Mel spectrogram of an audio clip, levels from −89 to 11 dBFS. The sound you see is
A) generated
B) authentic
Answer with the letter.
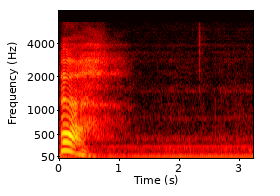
A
